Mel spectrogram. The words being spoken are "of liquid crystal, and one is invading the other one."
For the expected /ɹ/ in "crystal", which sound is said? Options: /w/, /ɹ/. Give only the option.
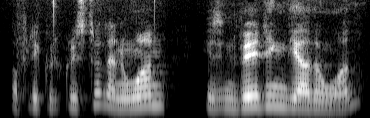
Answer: /ɹ/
